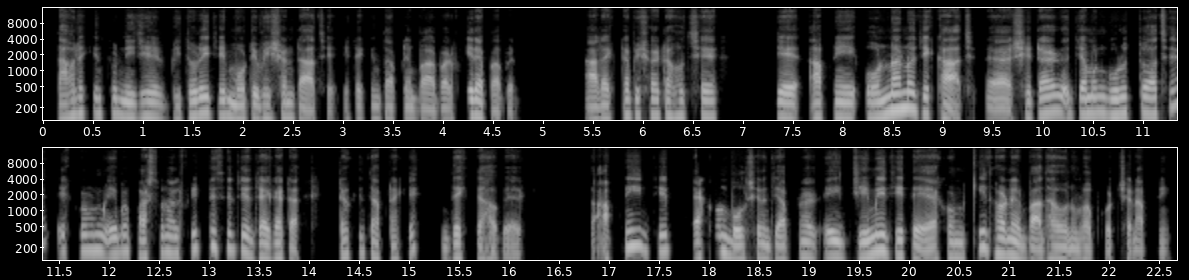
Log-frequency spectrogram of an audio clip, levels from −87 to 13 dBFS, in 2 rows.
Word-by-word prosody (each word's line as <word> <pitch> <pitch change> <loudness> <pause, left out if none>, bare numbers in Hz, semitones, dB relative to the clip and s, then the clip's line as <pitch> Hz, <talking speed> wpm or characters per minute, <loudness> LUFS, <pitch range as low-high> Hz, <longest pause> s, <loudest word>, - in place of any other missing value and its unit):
তাহলে 140 +7 0
কিন্তু 155 0 -6 0.2
নিজের 125 +1 +1 0.2
ভিতরেই 135 +8 +2
যে 140 - +1 0.2
মোটিভেশনটা 115 +2 0
আছে, - - -10 0.2
এটা 110 +2 -7
কিন্তু 110 -1 -8
আপনি 105 - -7
বারবার 95 +1 +1
ফিরে 145 -2 +4
পাবেন। - - -4 0.8
আরেকটা 115 +6 0
বিষয়টা 140 0 0
হচ্ছে 135 +1 -2 0.7
যে 130 -2 +6 0.3
আপনি 130 +1 -2 0.3
অন্যান্য 180 +9 +6
যে 160 - +4
কাজ, - - +6 0.2
অ্যা 100 -1 +2 0.2
সেটার 150 +5 +2
অ্যা - - +3
যেমন 160 +1 +3
গুরুত্ব 160 +2 +2
আ - - +5 0.4
এরকম 180 +1 -4 0.2
এবার 170 +3 -1
পার্সোনাল 160 +5 -1
ফিটনেসের 190 0 -3
যে 175 - +3
জায়গাটা, 125 0 +3 0.4
এটাও 145 - -4
কিন্তু 160 -1 -10
আপনাকে 120 +6 -7 0.4
দেখতে 120 0 -1
হবে - - -3
আরকি। 75 - -11 0.5
তো - - -6
আপনি 205 - -4 0.3
যে 175 - +1 0.4
এখন 175 - -7
বলছেন 110 +3 +1
যে, - - -1
আপনার 130 -1 -2 0.2
এই 135 - +5 0.2
জিমে 140 +8 +4
যেতে 140 0 +2 0.2
এখন 125 +4 -3 0.2
কী 205 - -1
ধরনের 145 -5 +4
বাধা 100 +3 +4
অনুভব 100 0 -2
করছেন - - -5
আপনি? 90 - -13
135 Hz, 150 wpm, -24 LUFS, 115-160 Hz, 0.8 s, যে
